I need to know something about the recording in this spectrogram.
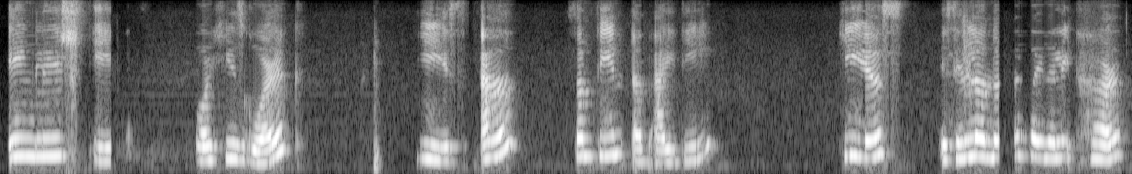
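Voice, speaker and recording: A woman teaching an English listening lesson, speaking slowly and repeating answers with emphasis. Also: high-pitched, poor audio. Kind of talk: classroom lesson.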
